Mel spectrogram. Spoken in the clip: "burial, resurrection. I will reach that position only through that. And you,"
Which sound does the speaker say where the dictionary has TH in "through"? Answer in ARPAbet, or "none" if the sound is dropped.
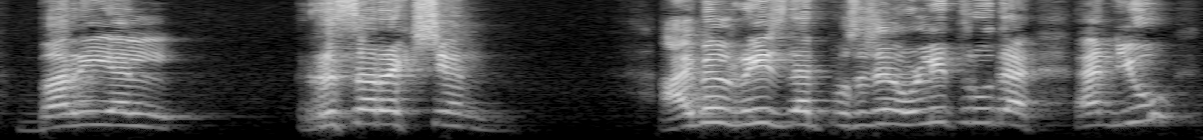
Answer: T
